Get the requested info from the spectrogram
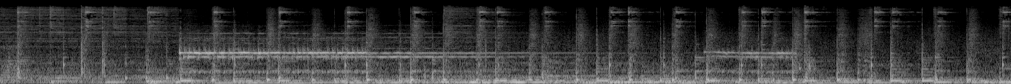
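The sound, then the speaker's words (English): A telephone rings twice in long, steady trilling bursts with a pause between them, heard over a dense, busy background of music and noise. “This has got to be Keith. Right. I have the only working phone left.”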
